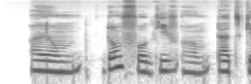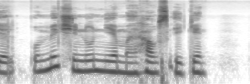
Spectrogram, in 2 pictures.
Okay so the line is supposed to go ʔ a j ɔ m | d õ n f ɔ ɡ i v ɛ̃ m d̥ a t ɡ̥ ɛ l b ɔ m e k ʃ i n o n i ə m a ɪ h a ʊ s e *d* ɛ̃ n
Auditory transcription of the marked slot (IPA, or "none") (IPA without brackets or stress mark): ɡ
